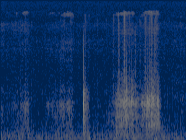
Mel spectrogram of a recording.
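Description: A fingertip traces an illustration on the glossy paper page of a hardcover picture book lying open on the same spread. Soft, dry, zipper-like friction strokes rasp across the page, broken by a brief sharp tick near the middle, before two longer, louder scratchy passes at the end.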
